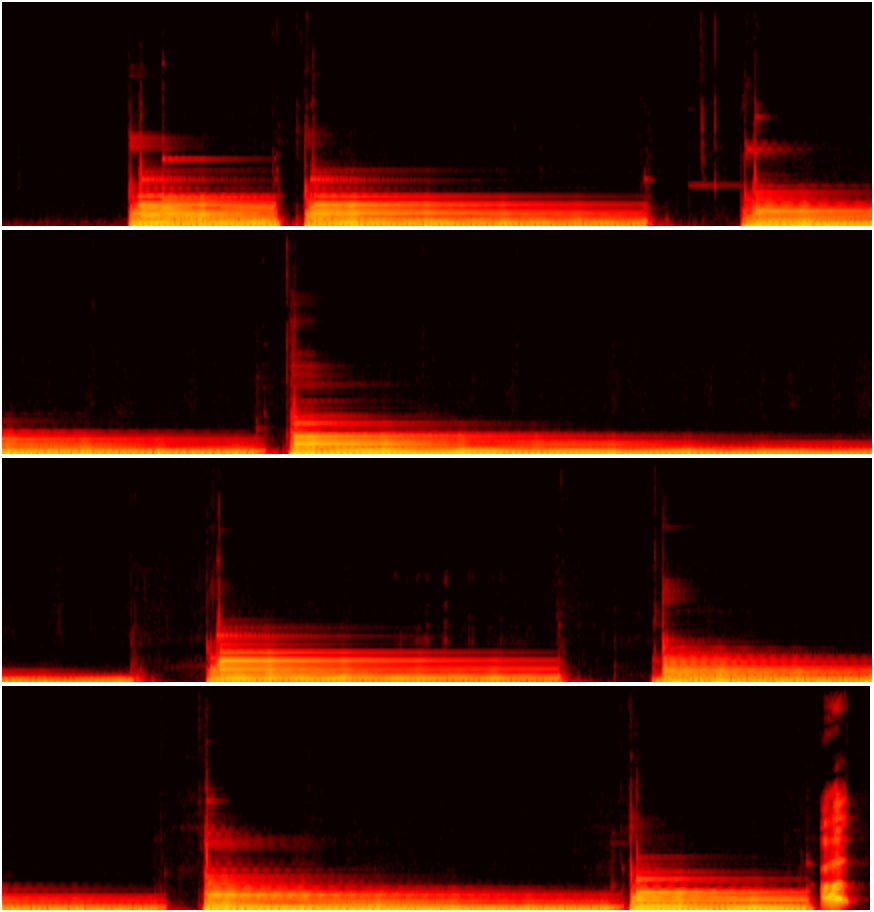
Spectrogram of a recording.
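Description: Electric-piano-style keyboard chords played one at a time, about eight in all, each held for one to four seconds and fading away before the next. They are chord voicings being tried out for a progression, some with added ninths.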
